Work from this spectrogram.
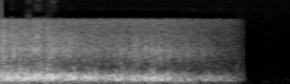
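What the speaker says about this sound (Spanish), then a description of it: "escuchamos como un disparo" A single loud gunshot sound effect hits as a booming blast and rumbles for about a second before cutting off abruptly into silence.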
